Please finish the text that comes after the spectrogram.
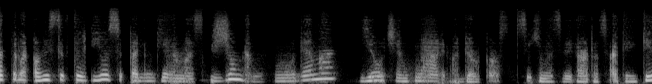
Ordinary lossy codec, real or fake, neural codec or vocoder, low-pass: MP3, 96 kbps; fake; codec, 44.1 kHz, 0.9 kbps, DAC; 14.4 kHz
